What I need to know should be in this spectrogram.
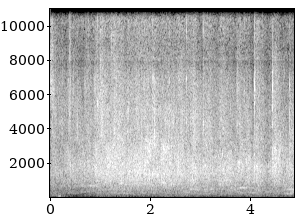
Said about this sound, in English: Could the ladies give the men here today a round of applause?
